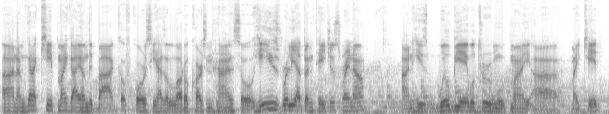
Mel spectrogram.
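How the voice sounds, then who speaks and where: Music runs underneath as a card game player talks through his match at a normal pace in a mid-range voice. The commentary is casual and hesitant, like he's thinking aloud while he plays.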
